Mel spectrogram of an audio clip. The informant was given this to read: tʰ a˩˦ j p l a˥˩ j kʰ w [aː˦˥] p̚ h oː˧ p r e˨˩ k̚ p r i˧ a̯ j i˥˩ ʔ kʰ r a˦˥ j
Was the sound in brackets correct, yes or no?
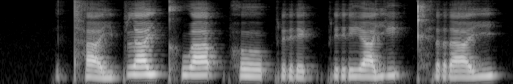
yes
